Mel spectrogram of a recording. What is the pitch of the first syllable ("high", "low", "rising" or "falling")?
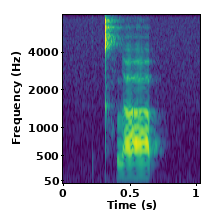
falling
